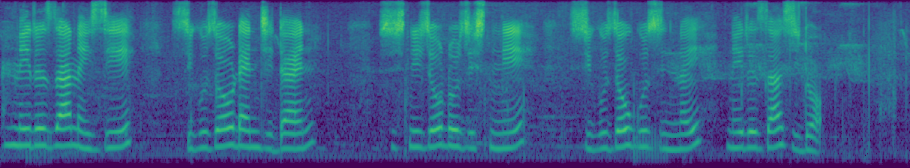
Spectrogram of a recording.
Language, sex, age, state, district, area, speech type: Bodo, female, 18-30, Assam, Baksa, rural, spontaneous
